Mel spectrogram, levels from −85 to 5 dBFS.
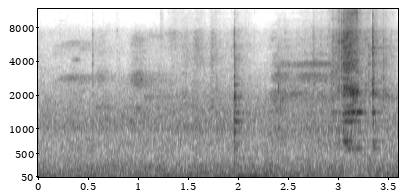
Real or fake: real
